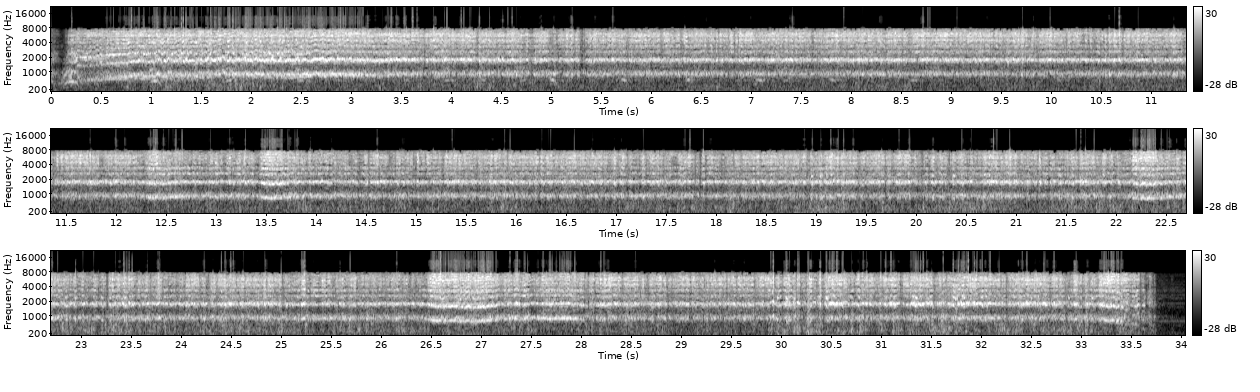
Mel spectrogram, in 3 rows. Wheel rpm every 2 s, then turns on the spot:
160, 220, 230, 230, 230, 230, 230, 230, 230, 230, 230, 230, 230, 220, 230, 230, 150.
none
